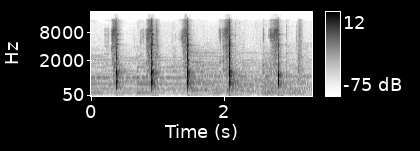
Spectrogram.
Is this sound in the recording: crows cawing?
no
